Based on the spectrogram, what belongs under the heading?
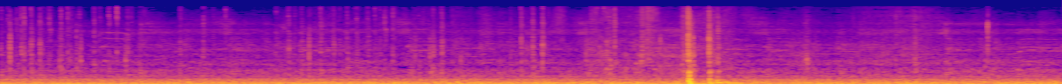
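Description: Car engine idling steadily, heard from inside the cabin, with light clicks of laptop typing in the first couple of seconds and one sharp knock about seven seconds in as the laptop is lifted off the steering wheel and put away.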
